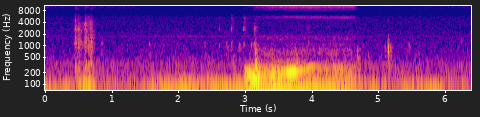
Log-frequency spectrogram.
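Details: White Shiba Inu, still sleepy, snoring: one low, rough, rattling snore lasting about a second and a half in the middle, with quiet room hiss and a few faint clicks around it.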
